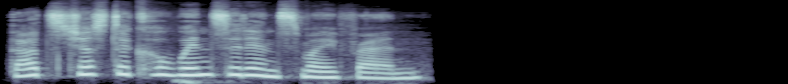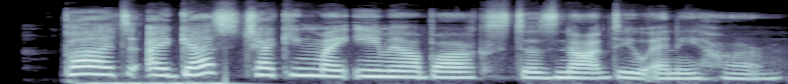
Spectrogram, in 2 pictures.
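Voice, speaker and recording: A woman speaking slowly and carefully in a scripted beginner English dialogue. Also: on the high side, lively intonation, no room sound, clean studio sound.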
